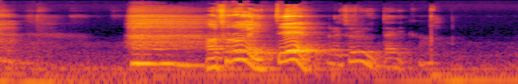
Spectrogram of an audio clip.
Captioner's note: sigh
